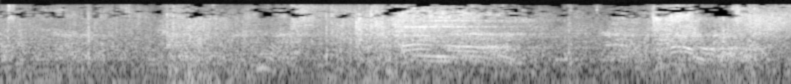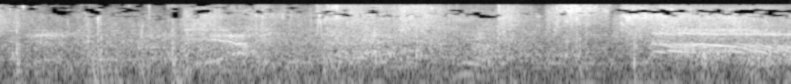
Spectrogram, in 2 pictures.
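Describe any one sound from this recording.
Magic blasts crackle and boom in a fierce battle.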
